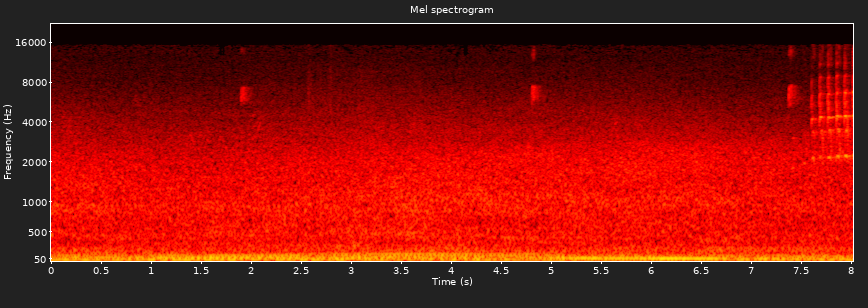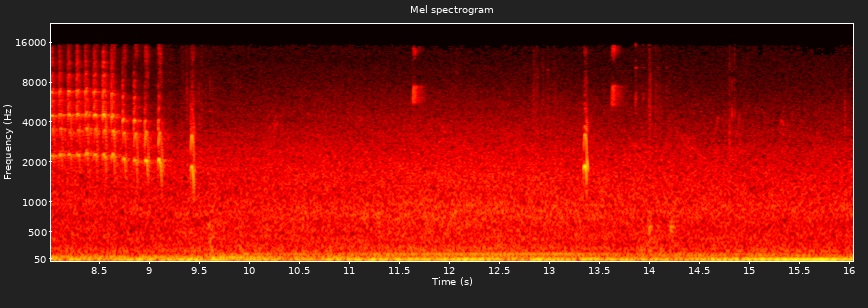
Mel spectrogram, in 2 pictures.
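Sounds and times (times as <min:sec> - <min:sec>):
songbird chattering trill: 0:07.4 - 0:09.2
bird call notes: 0:07.4 - 0:09.5.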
